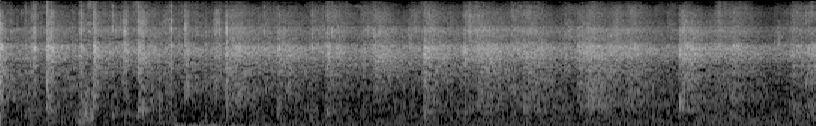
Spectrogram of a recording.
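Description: A small dog's untrimmed claws click and tap on a hard floor as it walks around: a quick, uneven patter of sharp, bright ticks that runs steadily for a few seconds, with no voices.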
